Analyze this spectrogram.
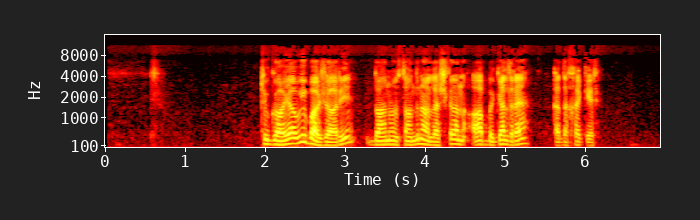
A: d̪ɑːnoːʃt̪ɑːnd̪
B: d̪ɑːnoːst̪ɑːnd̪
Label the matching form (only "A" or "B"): B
